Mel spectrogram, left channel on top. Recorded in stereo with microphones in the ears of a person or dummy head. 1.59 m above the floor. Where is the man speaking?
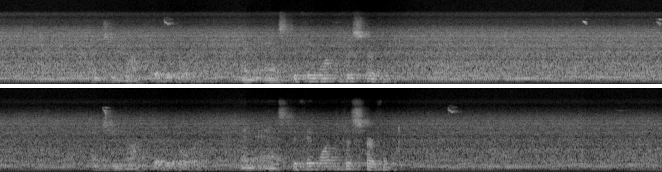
30° right (ahead or behind), 4 m; by 4.1 s 70° right (ahead or behind), 0.8 m.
